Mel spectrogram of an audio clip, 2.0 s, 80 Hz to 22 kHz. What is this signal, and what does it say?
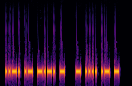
Morse code, heard as a keyed tone, about 63 wpm, 700 Hz. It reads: FACT THAT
